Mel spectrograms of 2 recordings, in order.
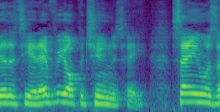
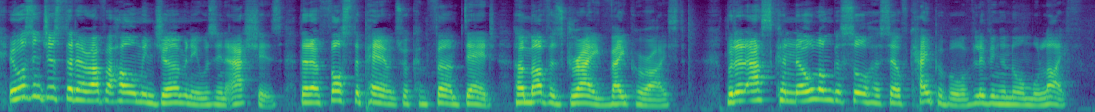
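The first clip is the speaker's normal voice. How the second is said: usual speaking voice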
